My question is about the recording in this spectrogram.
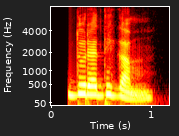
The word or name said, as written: दुरधिगम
